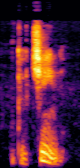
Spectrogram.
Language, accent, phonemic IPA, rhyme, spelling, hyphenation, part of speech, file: English, Southern England, /ɡuːˈt͡ʃiːn/, -iːn, guqin, gu‧qin, noun, LL-Q1860 (eng)-guqin.wav
- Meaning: A plucked zither-like stringed instrument (chordophone), traditionally featuring seven unfretted strings, originating in ancient China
